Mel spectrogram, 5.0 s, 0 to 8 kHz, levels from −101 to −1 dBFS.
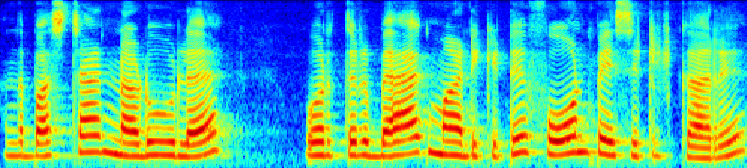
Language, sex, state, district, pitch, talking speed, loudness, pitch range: Tamil, female, Tamil Nadu, Nilgiris, 235 Hz, 110 wpm, -13 LUFS, 225-260 Hz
